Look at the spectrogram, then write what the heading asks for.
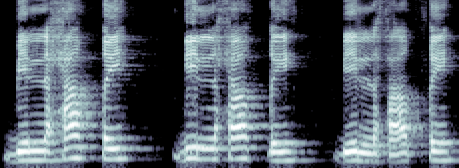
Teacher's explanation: با کو لام کے ساتھ ملائیں گے، الف نہیں پڑھا جاتا، الف کے اوپر حرکت نہیں ہے، اور حا کو قاف کے ساتھ ملائیں گے، ٹھیک ہے.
